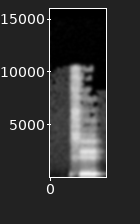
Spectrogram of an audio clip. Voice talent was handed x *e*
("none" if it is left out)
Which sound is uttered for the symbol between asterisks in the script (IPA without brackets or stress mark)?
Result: e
